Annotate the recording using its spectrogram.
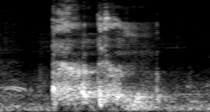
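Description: A man clearing his throat with a cough close into a microphone: a sudden harsh burst about half a second in, with a second push near the one-second mark, fading over about a second.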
